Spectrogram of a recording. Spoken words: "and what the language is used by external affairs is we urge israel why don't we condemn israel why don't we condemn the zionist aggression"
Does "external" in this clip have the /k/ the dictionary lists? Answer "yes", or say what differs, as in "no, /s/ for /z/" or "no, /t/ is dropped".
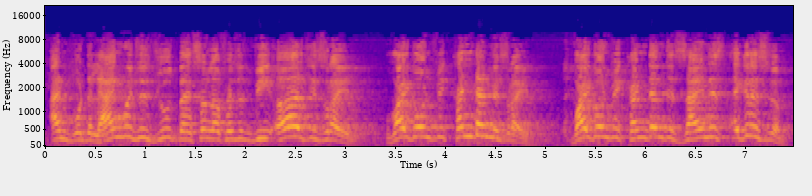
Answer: no, /k/ is dropped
